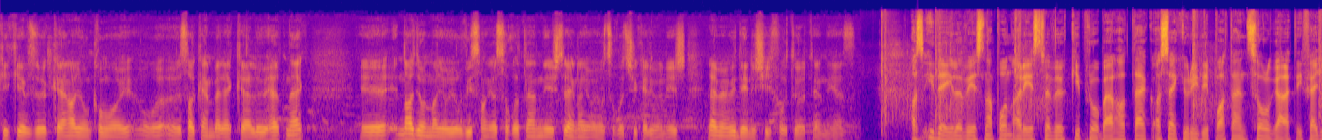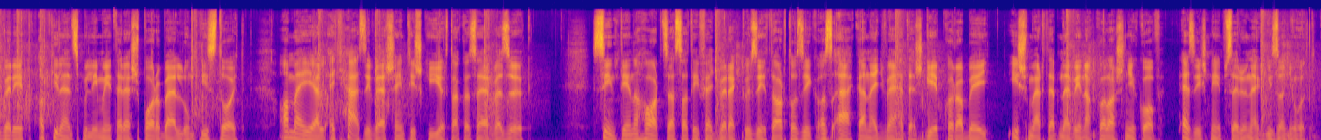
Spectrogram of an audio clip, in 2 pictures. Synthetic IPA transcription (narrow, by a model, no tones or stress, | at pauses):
kikeːbzøːkːɛlnɒɟo̞ŋko̞mo̞jsɒkɛmbɛɾɛkːɛlːøːɦɛt̪nɛk | nɒɟo̞nːɒɟo̞joːvishɒŋɡɛso̞ko̞t̪lɛnːieːʃt̪eːlɛɡnɒɟo̞jjoːso̞kot̪ʃikɛɾylnieʃrɛmeːlɛmid̪eːniʃiːcfo̞ɡt̪ørt̪enːiɛz | ɒzid̪ɛjilø̞veːsnɒpo̞nʔɒɾeːst̪ʋɛvøːkːiproːbaːlɦɒt̪ːaːkɒsɛkjuɾit̪ipɒt̪ɛnt̪so̞lɡaːlɒt̪ifɛɟvɛɾeːt̪ɒkilɛnsmilːimeːt̪ɛɾɛʃpɒrbɛlːumpist̪o̞jt̪ɒmɛjːɛlʔɛ̰ɟhaːzivɛrʃɛɲt̪iʃkiːrt̪ɒkɒsɛrvɛzøːk | sint̪eːnɒɦɒrt̪saːsɒt̪ifɛɟvɛɾɛkːøzeːt̪ɒrt̪o̞zikɒzaːkaːnɛɟvɛnɦɛt̪ɛʒɡeːpkɒɾɒbeːjiiʃmɛrt̪ɛbnɛveːnɒkɒlɒʃɲiko̞v | ɛziʃneːpsɛɾyːnɛɡ̚bizo̞ɲult̪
